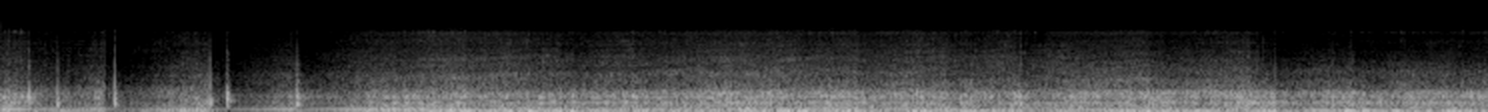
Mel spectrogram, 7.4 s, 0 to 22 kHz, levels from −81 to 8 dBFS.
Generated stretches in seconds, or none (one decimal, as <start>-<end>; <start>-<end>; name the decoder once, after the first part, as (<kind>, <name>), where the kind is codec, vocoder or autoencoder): 1.3-2.2 (vocoder, Vocos); 2.7-4.6; 6.4-6.9

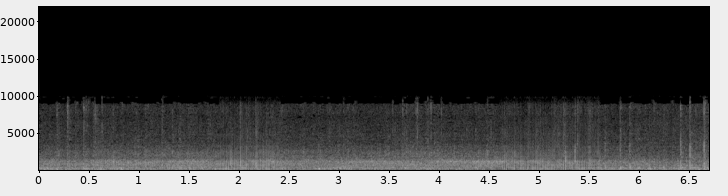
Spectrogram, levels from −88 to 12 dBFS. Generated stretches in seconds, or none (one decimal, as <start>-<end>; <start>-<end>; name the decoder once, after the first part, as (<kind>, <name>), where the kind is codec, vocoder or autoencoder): 1.8-2.4 (vocoder, WaveNeXt); 4.6-5.6

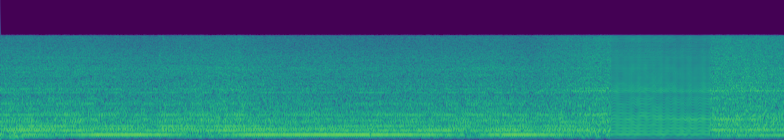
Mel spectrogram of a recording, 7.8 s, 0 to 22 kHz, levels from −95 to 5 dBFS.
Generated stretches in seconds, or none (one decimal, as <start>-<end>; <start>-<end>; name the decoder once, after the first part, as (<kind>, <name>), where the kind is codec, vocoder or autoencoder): 6.1-7.1 (vocoder, Vocos)

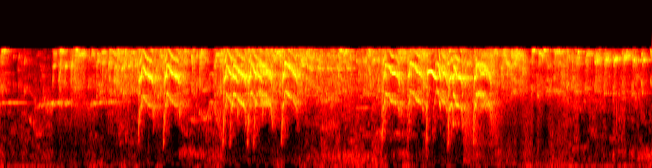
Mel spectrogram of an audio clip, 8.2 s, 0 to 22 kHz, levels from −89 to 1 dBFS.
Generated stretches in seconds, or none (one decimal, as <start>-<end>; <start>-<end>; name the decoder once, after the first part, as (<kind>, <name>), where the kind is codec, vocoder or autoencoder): 0.6-1.2 (autoencoder, DAC-VAE); 5.8-7.1

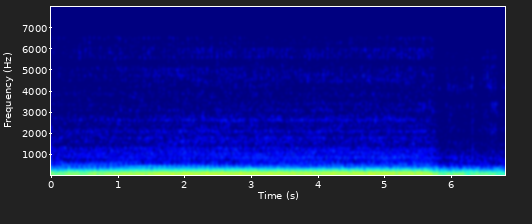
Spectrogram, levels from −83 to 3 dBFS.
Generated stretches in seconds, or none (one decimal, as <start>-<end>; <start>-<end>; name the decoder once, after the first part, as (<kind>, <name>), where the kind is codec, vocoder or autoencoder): 0.0-0.8 (vocoder, BigVGAN v2); 4.5-6.2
